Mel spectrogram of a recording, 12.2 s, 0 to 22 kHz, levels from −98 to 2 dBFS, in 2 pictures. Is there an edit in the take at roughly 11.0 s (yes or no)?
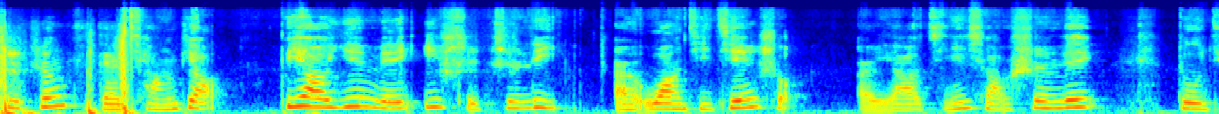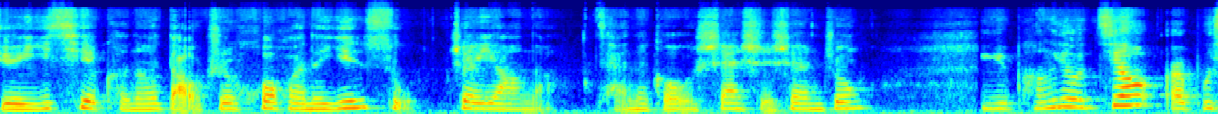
yes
